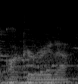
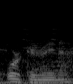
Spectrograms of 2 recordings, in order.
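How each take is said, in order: First: It is said without an R after the O. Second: It is said with an R after the O. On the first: The speaker calls it right. "I force myself to say ocarina" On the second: The speaker calls it wrong. "I've always called it Orcarina"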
